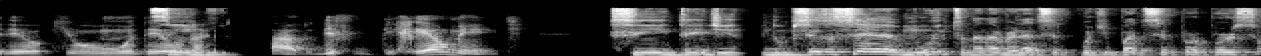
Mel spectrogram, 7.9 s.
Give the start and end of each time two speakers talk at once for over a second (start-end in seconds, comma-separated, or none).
none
